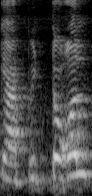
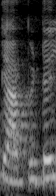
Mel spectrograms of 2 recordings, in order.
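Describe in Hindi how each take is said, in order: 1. अंतिम अक्षर 'tol' जैसा सुनाई देता है। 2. अंतिम अक्षर 'tal' जैसा सुनाई देता है। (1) "इसको शायद पढ़ने में हम कैपिटॉल पढ़ सकते हैं, पर नहीं" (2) "प्रोनाउंसिएशन तो कैपिटल ही हो सकती है"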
